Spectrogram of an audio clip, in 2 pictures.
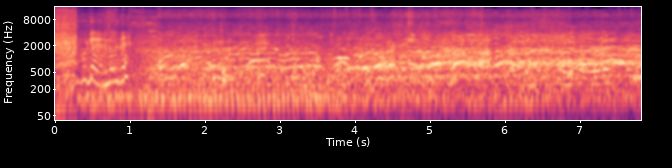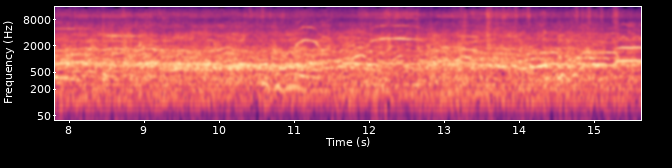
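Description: A large crowd of men shouts and chants close by.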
